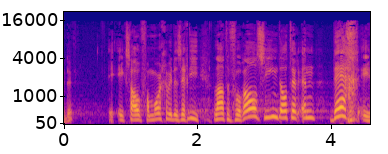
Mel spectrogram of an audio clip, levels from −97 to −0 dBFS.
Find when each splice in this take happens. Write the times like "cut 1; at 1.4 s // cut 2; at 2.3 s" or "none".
cut 1; at 1.9 s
